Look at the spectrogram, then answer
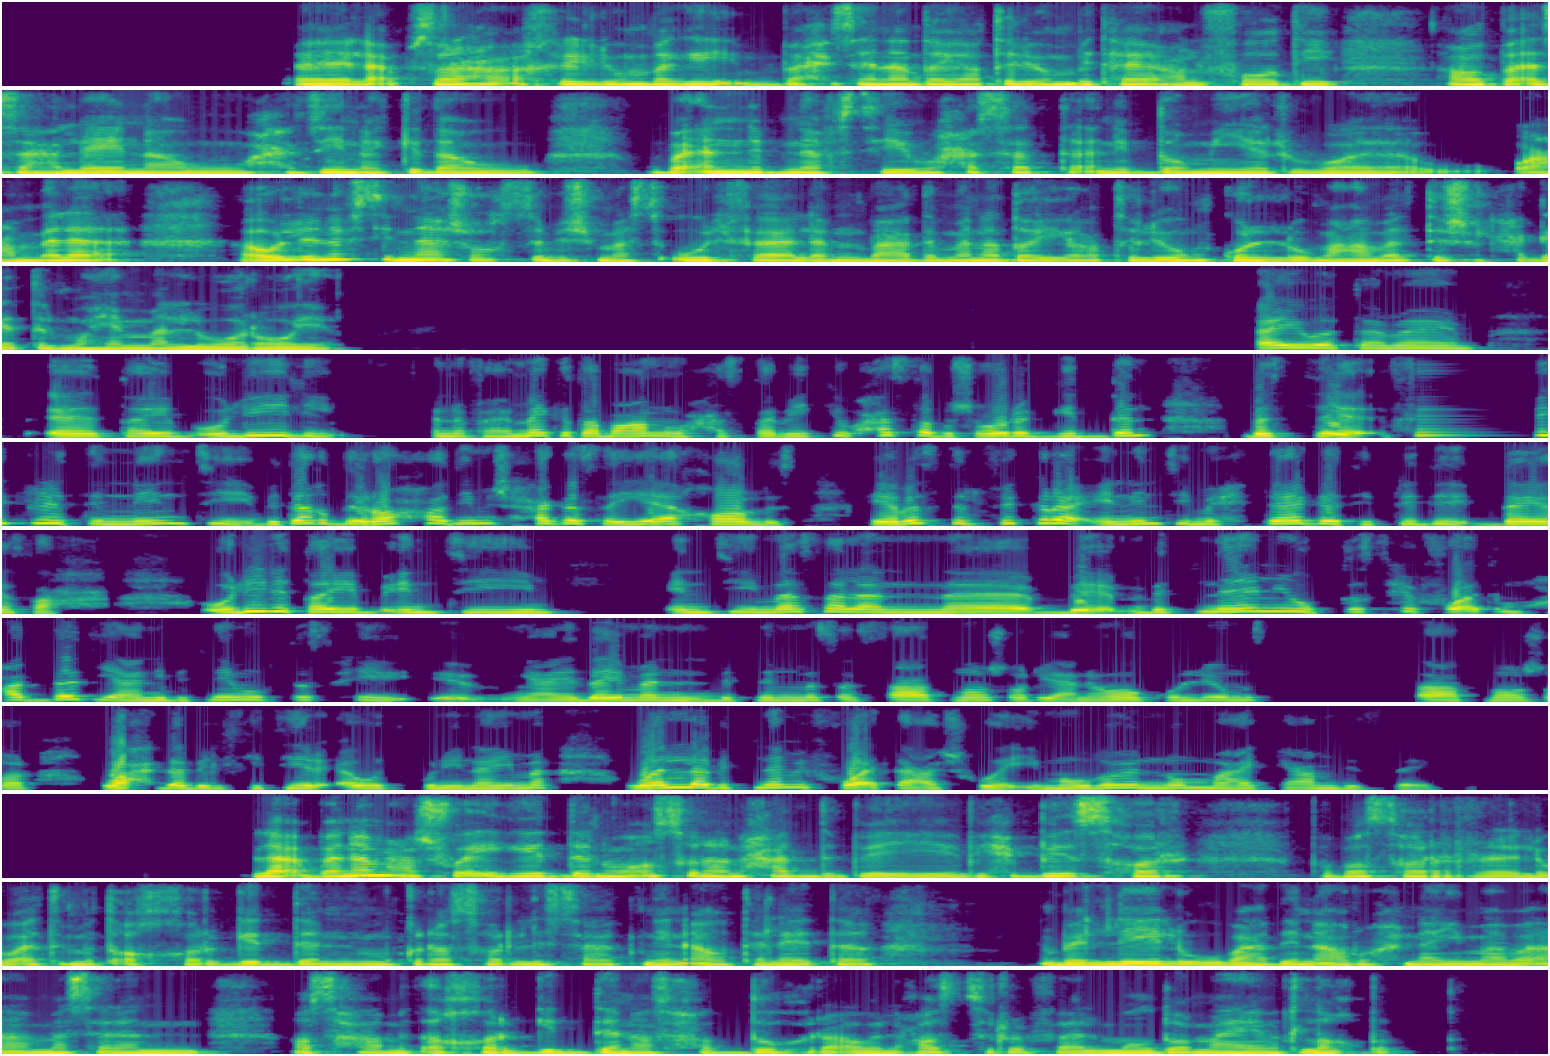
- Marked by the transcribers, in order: static; tapping; distorted speech
- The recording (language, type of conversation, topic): Arabic, advice, إيه اللي مخلّيك بتأجّل أهداف مهمة عندك على طول؟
